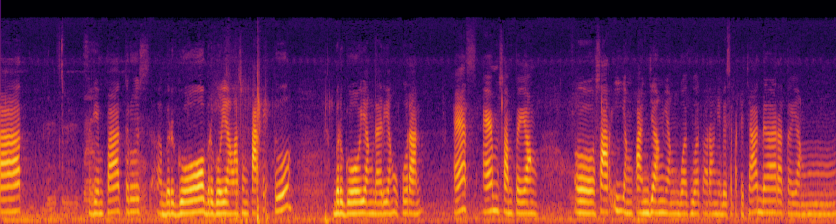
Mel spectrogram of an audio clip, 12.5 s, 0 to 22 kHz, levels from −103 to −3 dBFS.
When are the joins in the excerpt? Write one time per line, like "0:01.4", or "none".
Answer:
none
